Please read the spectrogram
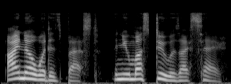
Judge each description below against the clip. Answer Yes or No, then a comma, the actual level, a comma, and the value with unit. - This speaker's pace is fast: Yes, fast, 310 wpm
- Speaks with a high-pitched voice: Yes, high, 210 Hz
